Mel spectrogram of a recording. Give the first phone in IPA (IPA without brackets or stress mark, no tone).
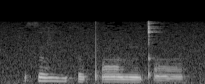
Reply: θ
